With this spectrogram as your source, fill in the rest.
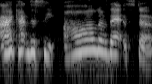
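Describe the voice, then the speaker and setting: A woman with a Southern US accent speaks in a bright, sharp tone on a very clean recording with a silent background. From North Carolina, Wilson. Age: 40s. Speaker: author and teacher. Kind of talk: interview.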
